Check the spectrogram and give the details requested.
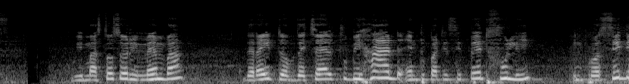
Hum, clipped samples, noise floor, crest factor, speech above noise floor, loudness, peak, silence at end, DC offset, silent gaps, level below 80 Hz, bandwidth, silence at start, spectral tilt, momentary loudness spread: none; under 0.1%; -46 dBFS; 16 dB; 28 dB; -18 LUFS; -4 dBFS; 0 s; under 0.1%; none; -42 dBFS; 9.4 kHz; 0.05 s; -7.5 dB/octave; 12 LU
